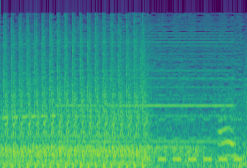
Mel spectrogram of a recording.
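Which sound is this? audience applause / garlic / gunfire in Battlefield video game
gunfire in Battlefield video game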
